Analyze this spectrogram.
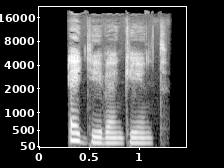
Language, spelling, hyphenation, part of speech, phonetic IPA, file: Hungarian, egyévenként, egy‧éven‧ként, adverb, [ˈɛɟːeːvɛŋkeːnt], Hu-egyévenként.ogg
- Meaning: annually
